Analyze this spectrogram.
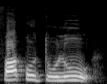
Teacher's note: تو قوف اس کے اندر آ گیا، بیچ میں آ گیا اور اس قوف کے اوپر سکون ہے، جزم ہے، تو یہاں پر جو قلقلہ ہوگا وہ بالکل ویک ہوگا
